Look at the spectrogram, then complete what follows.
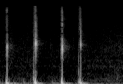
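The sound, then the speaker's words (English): Four sharp finger snaps in quick succession, crisp, with a slightly uneven rhythm and no talking. “What's the sound of one hand clapping? Nothing! It's snapping, you idiot.”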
